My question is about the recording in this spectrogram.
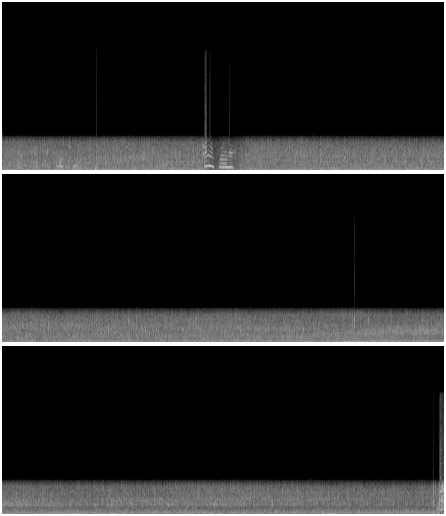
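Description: A machine running with a steady hum and hiss. About four seconds in, a person makes one short vocal sound.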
